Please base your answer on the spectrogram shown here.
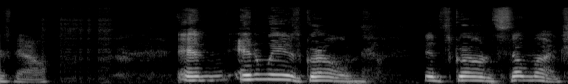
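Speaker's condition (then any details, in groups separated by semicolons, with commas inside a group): Mobius syndrome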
